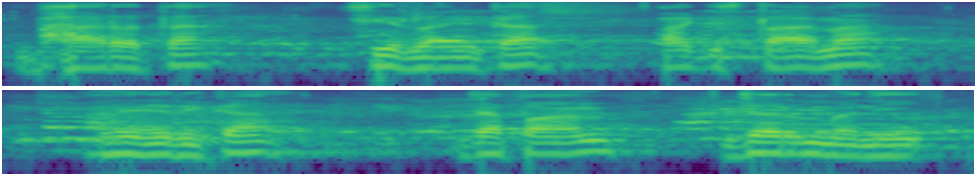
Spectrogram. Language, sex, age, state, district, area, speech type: Sanskrit, male, 30-45, Karnataka, Dakshina Kannada, urban, spontaneous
